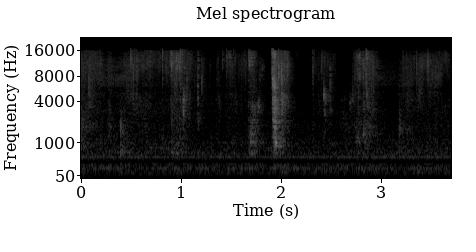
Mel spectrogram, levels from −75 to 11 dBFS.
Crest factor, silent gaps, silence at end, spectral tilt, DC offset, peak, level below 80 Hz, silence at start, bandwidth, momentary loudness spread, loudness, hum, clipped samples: 28 dB; none; 0 s; 1 dB/octave; under 0.1%; -16 dBFS; -80 dBFS; 0 s; 17 kHz; 12 LU; -40 LUFS; 50 Hz at -70 dBFS; under 0.1%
